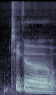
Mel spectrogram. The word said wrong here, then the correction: Taika: Taika Waititi.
